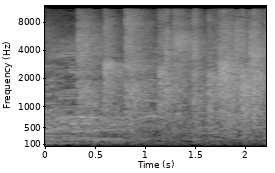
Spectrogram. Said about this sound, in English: Those who are clapping, you are loose. Amen. Those who believe it, you are loose. Amen. Anybody that is clapping, I command your body loose.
